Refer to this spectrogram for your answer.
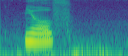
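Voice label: "mules", US English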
